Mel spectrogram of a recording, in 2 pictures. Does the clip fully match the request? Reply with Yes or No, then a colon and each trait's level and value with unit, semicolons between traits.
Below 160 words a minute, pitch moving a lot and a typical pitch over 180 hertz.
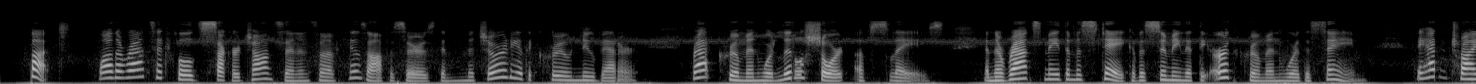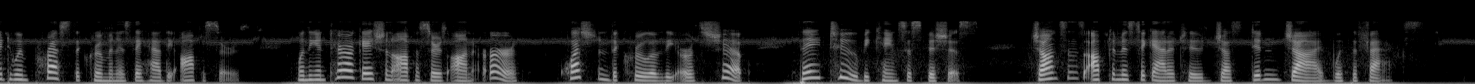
No: average, 165 wpm; wide, 6.9 semitones; high, 190 Hz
